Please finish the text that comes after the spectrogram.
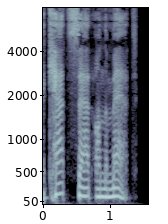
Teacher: the A in cat is pronounced more openly than in other English accents.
